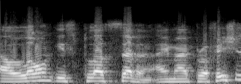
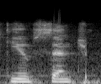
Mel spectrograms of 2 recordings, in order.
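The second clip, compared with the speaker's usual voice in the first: ordinary talk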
